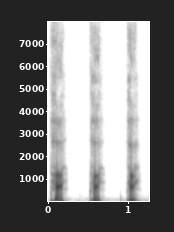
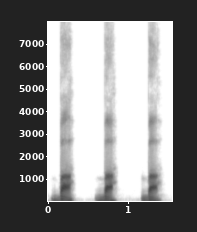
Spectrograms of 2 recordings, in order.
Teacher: You feel that little buzz, that gentle vibration in your vocal cords. That's the sound we're going for. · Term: voiced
